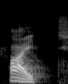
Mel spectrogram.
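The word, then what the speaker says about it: fight: TAUGST taught, GH silent है। FIGST फाइट, BRIGST ब्राइट, DELIGST डिलाइट, और SLIGST स्लाइट, MIGST माइट, और KNIGST नाइट।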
